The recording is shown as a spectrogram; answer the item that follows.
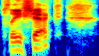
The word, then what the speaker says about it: Plsek: My last name is, if you saw it, you wouldn't know how to pronounce it, but it's pronounced Plsek.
